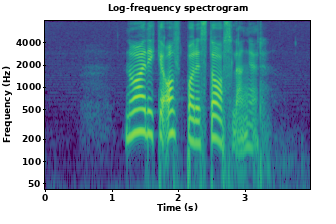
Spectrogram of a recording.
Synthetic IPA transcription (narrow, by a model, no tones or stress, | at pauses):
noːæːɾɪkə̰ʔɑlt̪̚bɑːɾəst̪ɑːslʔæ̰ŋə̰ɾ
